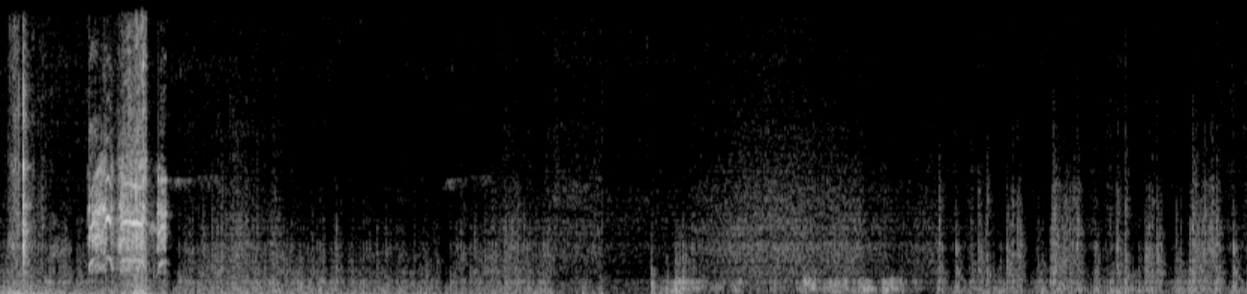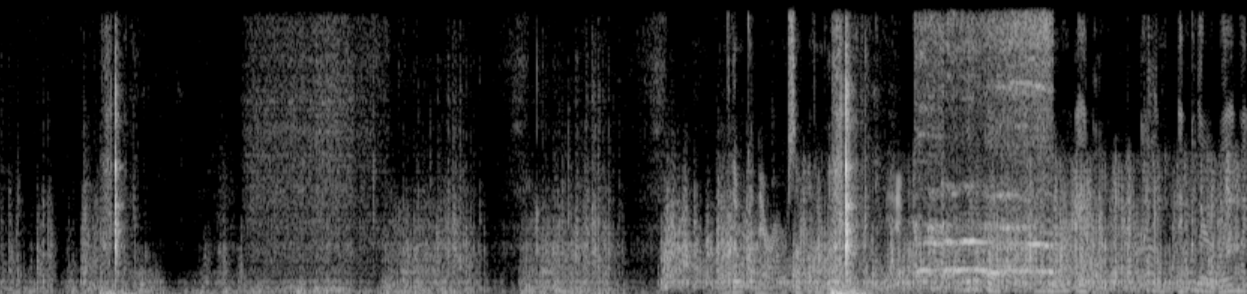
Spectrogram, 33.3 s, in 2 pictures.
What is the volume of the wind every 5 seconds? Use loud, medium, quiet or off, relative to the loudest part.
medium, medium, medium, medium, medium, loud, loud.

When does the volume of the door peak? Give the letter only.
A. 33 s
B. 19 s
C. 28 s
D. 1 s
C.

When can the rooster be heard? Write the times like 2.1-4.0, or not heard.
0.7-2.2, 28.8-30.7.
